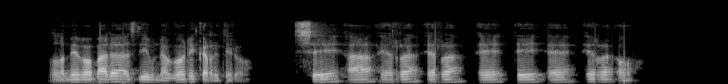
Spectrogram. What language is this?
Catalan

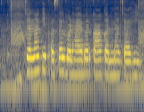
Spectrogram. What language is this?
Chhattisgarhi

